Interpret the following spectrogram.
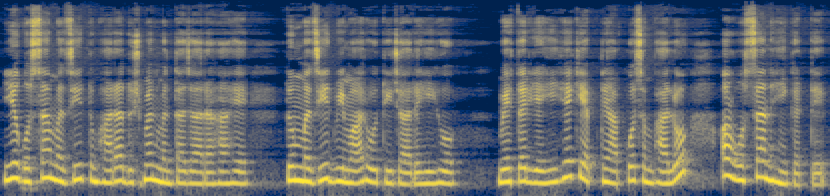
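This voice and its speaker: A sinister male doctor speaks with cold, mocking menace, as a woman narrator puts him on. His threats come slightly raised in pitch and volume. It suits a dark spoken-word drama. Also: natural voice. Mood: menacing. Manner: taunting, cold.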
